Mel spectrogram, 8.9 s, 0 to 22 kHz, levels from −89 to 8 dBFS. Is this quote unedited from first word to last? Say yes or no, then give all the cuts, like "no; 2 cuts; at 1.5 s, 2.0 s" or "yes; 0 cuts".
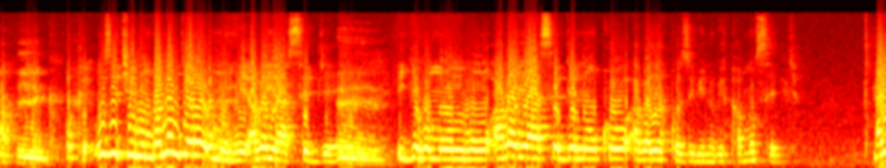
yes; 0 cuts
